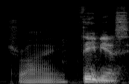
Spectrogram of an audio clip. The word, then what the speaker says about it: Trithemius: Trithemius, yeah.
